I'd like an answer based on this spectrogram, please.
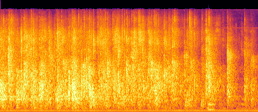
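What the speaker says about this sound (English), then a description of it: "Let's give them a round of applause, please." Audience applause at a spelling bee competition, a steady, fairly loud round of clapping from a crowd lasting several seconds without any talk over it.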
